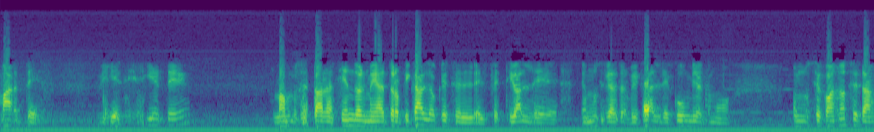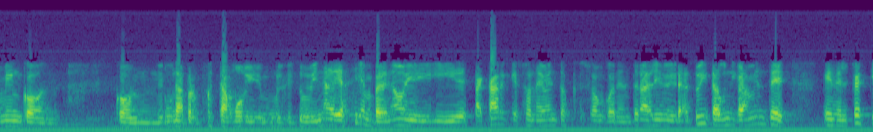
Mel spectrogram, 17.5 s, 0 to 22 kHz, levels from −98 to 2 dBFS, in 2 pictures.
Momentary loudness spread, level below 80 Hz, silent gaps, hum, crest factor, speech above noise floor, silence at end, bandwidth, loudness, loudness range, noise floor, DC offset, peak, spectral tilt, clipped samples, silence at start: 14 LU; -42 dBFS; none; none; 20 dB; 19 dB; 0 s; 16 kHz; -23 LUFS; 4 LU; -42 dBFS; under 0.1%; -4 dBFS; -5.5 dB/octave; under 0.1%; 0 s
